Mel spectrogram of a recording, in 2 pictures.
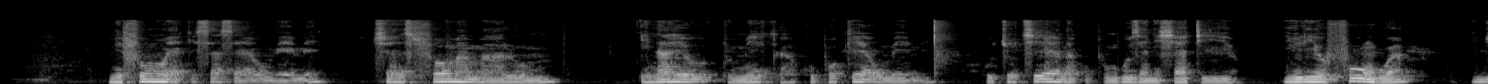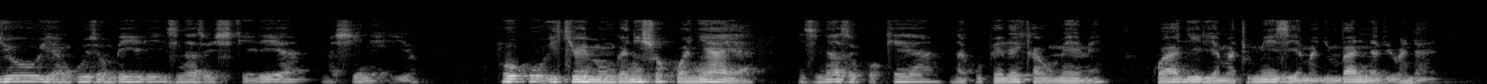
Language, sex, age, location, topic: Swahili, male, 25-35, Dar es Salaam, government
